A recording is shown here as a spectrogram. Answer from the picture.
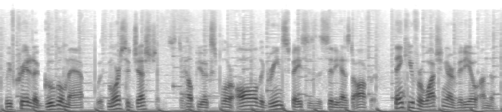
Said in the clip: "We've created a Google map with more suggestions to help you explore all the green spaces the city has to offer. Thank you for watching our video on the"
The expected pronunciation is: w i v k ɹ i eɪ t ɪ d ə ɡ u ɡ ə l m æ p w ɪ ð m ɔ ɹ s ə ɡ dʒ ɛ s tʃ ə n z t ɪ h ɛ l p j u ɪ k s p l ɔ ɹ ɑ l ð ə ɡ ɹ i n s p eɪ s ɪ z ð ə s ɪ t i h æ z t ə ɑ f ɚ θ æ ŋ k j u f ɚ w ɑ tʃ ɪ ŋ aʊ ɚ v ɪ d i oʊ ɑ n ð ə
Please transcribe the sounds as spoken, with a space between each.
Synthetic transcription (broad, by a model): w i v k ɹ i eɪ t ɪ d ə ɡ u ɡ l m æ p w ɪ ð m ɔ ɹ s ə ɡ dʒ ɛ s tʃ ə n z t ɪ h ɛ l p j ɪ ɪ k s p l ɔ ɹ ɑ l ð ə ɡ ɹ i n s p eɪ s ɪ z ð ə s ɪ t i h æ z t ə ɑ f ɚ θ æ ŋ k j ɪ f ɚ w ɑ tʃ ɪ ŋ aʊ ɚ v ɪ d i oʊ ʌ n ð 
